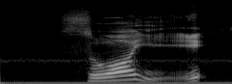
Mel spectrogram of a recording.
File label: "suoyi", Chinese; 所 以; therefore, so...; adverb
